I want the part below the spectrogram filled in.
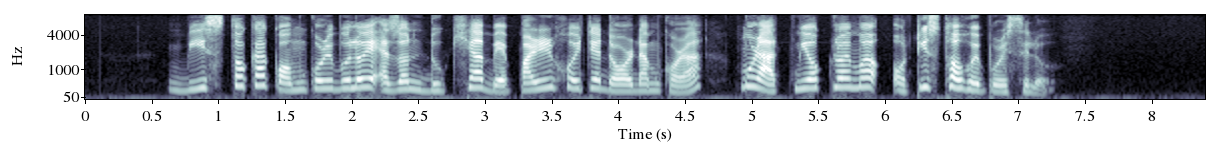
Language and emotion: Assamese, angry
